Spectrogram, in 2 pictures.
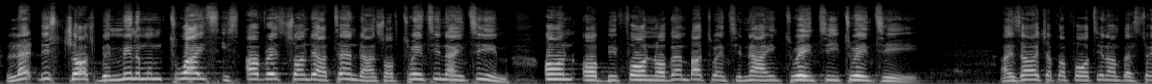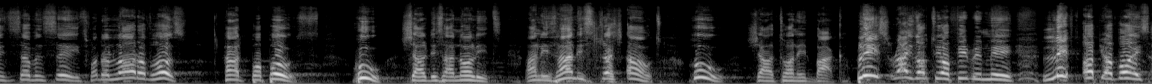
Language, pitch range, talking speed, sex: English, 200-275 Hz, 155 wpm, male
